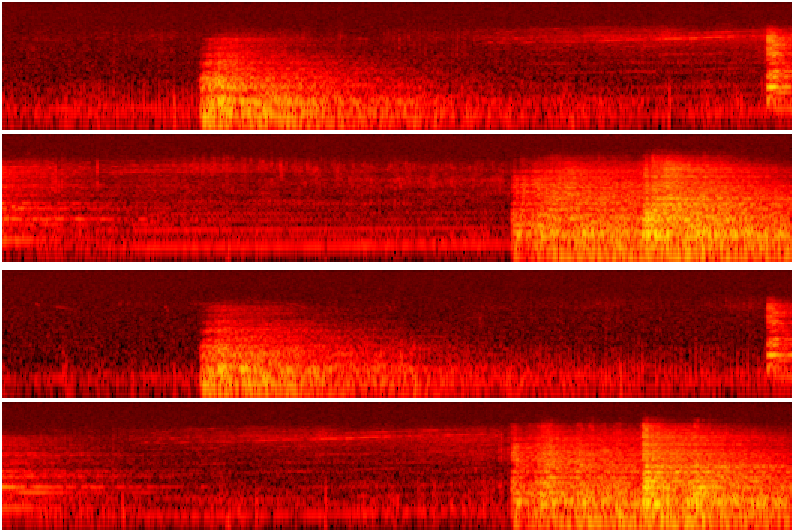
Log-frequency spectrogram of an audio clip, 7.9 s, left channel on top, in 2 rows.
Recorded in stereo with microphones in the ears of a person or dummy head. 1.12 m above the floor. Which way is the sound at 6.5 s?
80° right.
